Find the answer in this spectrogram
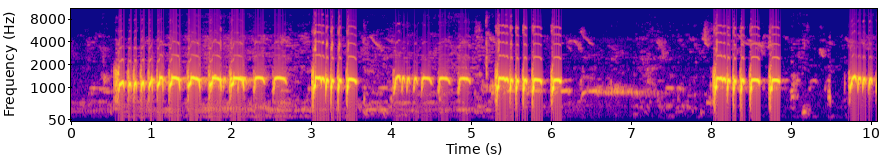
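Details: Zebra dove, a young local bird said to be brave in contests. Repeated loud phrases of rapid throaty notes come in quick succession, with brief soft murmurs between them.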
